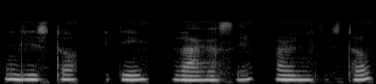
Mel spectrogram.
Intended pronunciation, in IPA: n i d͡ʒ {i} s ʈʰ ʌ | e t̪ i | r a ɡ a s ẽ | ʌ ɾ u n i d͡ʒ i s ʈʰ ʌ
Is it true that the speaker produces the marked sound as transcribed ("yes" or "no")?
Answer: yes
